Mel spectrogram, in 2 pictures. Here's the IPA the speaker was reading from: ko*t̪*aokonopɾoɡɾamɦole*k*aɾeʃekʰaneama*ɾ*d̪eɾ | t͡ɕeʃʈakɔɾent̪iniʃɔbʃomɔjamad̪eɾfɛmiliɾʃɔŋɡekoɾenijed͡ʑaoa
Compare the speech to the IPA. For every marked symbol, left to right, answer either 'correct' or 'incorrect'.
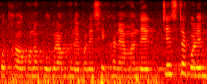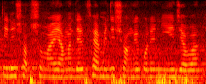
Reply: incorrect: t̪ʰ, incorrect: p, incorrect: none

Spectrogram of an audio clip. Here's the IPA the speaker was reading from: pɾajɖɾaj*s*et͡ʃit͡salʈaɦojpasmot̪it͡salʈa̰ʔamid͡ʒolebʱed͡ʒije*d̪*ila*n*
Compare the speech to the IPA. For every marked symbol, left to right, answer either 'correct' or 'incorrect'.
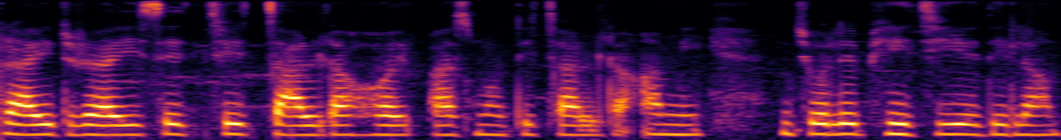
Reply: correct, correct, incorrect: m

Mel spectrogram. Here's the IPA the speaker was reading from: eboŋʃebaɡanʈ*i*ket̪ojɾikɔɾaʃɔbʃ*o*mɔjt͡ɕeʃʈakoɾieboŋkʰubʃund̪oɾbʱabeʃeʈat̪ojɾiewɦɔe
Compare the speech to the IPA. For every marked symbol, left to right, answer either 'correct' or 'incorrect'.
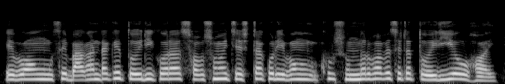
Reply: incorrect: a, incorrect: ɔ

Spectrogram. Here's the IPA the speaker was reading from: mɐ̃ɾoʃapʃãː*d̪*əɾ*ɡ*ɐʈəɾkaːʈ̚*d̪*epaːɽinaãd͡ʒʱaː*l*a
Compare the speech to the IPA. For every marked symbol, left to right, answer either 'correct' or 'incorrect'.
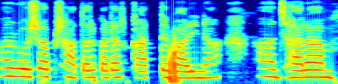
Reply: incorrect: t̪, incorrect: k, incorrect: t̪, incorrect: ɾ

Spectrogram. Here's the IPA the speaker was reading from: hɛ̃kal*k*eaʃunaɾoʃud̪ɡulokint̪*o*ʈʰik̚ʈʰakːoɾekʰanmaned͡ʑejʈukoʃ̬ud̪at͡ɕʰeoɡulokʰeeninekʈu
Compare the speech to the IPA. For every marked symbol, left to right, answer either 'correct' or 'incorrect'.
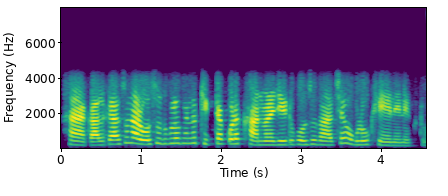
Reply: correct, incorrect: u

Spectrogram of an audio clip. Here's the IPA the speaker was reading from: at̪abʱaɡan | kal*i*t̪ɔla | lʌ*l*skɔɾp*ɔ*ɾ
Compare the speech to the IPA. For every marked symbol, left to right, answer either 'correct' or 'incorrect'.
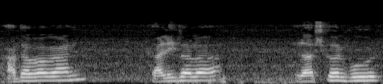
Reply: correct, incorrect: none, incorrect: u

